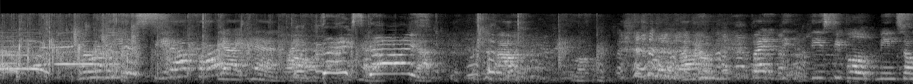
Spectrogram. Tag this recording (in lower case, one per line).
speech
